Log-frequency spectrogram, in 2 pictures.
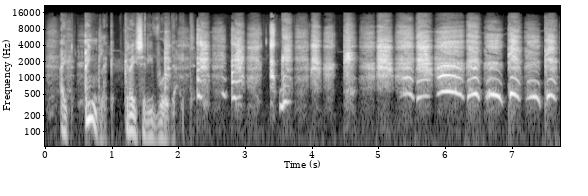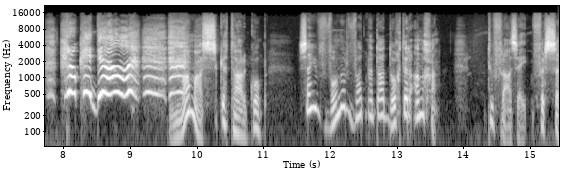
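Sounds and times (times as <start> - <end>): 
person acting out panting and gasping for breath: 0.0 - 0.6, 1.8 - 8.0, 9.2 - 9.9
speech: 0.2 - 2.3, 3.5 - 4.0, 9.8 - 13.7, 14.4 - 15.4.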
